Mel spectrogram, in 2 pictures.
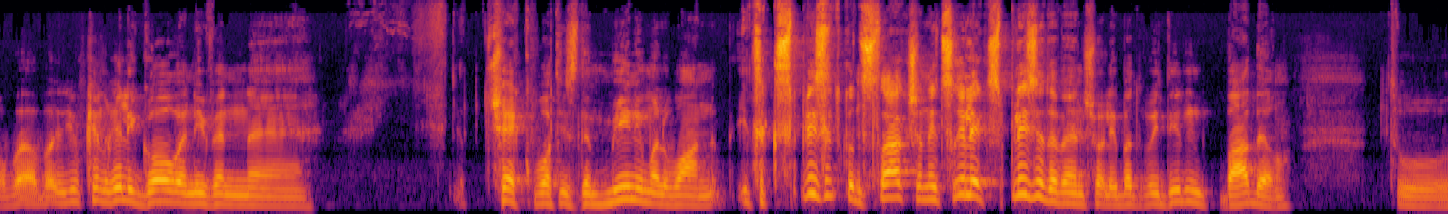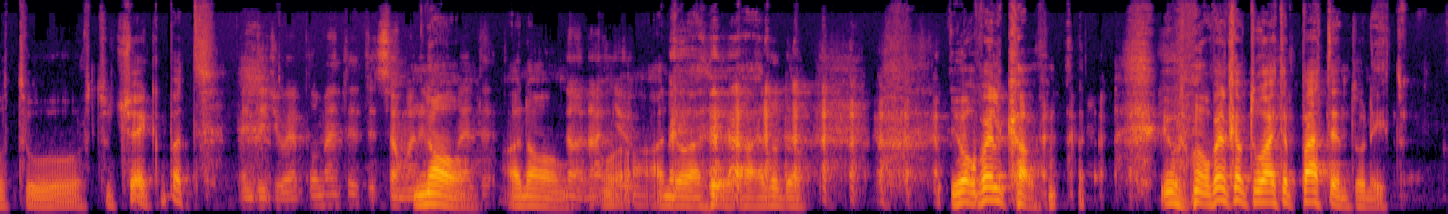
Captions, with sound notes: Well, you can really go and even check what is the minimal one, it's explicit construction. It's really explicit eventually. But we didn't bother to check, but... - And did you implement it? Did someone implement it? - No, no. - Not you. (chuckles) - You are welcome, you welcome to write a pattern on it.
